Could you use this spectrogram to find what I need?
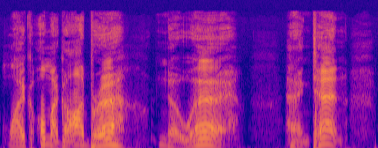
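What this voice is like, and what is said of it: Put-on California Valley dude accent. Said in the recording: “if you're a Valley dude, right? ... People actually talk like this out here”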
